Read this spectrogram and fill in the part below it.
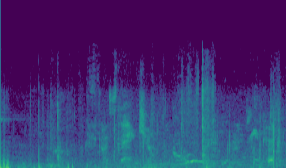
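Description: A microphone thumps and knocks as it is handled.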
